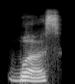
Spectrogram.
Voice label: "worse", Indian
